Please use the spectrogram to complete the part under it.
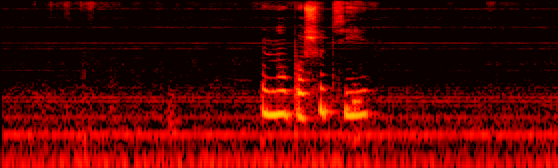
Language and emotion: Russian, sad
